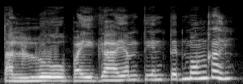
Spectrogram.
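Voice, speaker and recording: Man playing young nephew, fairly high voice, nosy, encouraging, comedy radio drama. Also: animated, measured pace, clear, resonant tone. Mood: curious, encouraging.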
